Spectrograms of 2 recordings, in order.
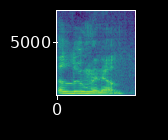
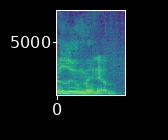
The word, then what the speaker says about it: aluminum: In the United Kingdom and Australia, it's pronounced aluminium, but in the United States and Canada, it's aluminum.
